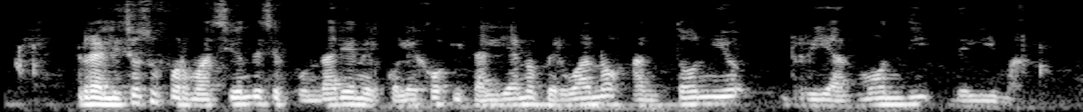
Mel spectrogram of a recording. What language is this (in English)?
Spanish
